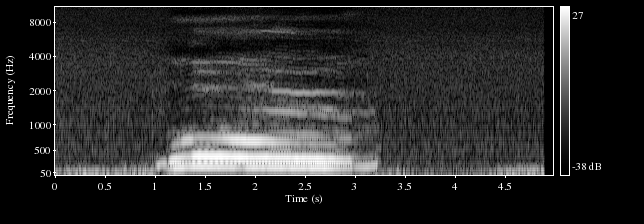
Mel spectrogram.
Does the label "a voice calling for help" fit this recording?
Yes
